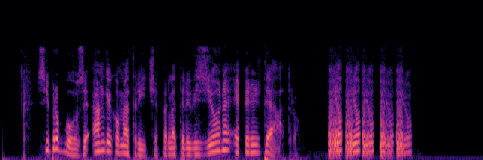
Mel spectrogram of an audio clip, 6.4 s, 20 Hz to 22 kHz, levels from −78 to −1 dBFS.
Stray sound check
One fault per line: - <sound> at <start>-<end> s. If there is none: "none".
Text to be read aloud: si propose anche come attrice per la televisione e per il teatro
- laugh at 4.4-5.5 s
